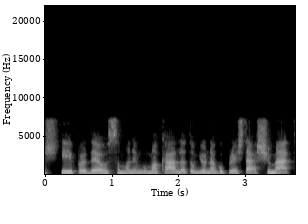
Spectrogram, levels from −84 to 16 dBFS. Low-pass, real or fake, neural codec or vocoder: 7.2 kHz; fake; codec, 16 kHz, 0.4 kbps, LongCat-Audio-Codec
